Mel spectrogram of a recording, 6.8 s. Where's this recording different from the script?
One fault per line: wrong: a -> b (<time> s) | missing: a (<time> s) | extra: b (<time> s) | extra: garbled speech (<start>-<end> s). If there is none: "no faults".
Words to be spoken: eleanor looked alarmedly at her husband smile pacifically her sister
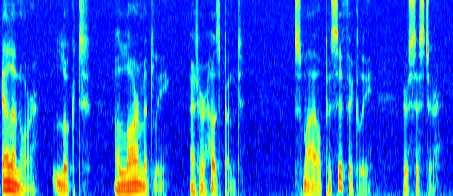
no faults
